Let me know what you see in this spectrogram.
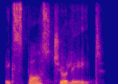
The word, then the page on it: expostulate: Indian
